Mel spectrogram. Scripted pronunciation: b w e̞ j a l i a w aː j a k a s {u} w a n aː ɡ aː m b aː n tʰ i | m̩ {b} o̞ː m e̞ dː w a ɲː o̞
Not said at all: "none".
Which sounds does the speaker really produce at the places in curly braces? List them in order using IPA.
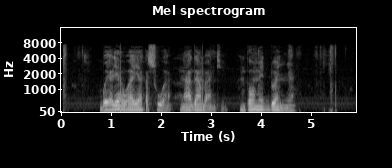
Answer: u, p

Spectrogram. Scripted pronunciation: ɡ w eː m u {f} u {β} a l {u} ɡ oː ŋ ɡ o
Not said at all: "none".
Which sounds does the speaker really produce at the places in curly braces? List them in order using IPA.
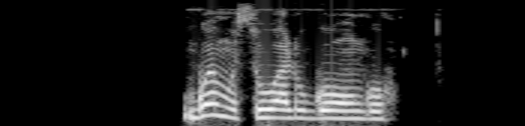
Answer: s, w, u

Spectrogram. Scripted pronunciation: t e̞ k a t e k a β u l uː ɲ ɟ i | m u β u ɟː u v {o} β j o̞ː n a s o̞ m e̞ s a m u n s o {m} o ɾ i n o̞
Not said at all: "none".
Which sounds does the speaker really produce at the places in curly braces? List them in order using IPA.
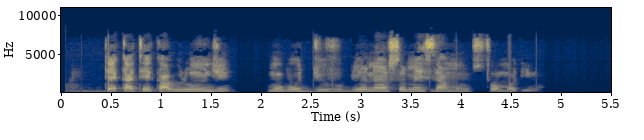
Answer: u, m

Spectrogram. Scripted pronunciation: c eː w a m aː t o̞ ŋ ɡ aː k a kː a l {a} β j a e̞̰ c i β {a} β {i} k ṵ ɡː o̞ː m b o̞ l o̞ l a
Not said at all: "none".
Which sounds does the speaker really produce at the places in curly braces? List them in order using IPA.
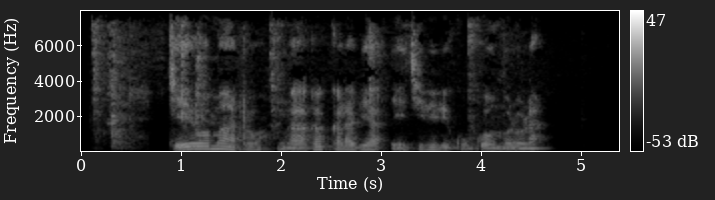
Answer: a, i, i

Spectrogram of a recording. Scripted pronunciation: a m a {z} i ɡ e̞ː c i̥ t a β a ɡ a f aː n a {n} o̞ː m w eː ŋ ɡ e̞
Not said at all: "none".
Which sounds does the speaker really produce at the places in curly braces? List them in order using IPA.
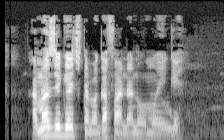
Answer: z, n

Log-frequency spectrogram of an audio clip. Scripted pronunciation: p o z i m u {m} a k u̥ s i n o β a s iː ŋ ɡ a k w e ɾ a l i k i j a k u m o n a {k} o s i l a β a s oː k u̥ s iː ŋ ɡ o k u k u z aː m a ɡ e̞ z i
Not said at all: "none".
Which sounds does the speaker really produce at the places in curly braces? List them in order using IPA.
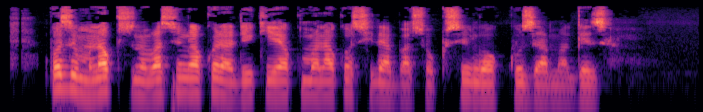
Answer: n, k

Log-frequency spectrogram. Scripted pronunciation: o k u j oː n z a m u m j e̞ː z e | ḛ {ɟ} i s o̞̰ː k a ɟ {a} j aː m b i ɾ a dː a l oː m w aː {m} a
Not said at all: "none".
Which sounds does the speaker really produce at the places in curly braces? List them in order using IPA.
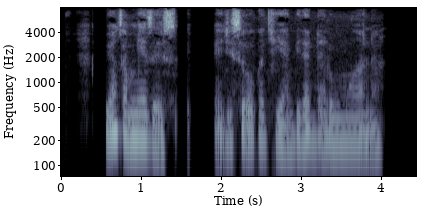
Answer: ɟ, i, n

